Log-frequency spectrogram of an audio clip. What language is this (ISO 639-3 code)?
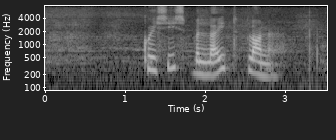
afr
